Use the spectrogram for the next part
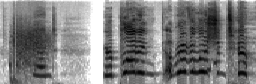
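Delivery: put-on high-pitched girl, shocked reproach; high accusing girl voice. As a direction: accuse him in a high girlish voice. Heroine accusing.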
